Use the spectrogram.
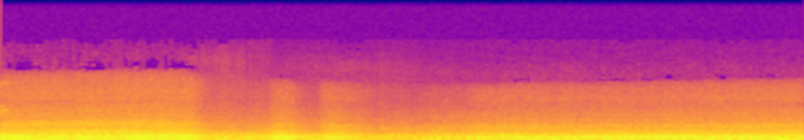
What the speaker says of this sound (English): I'll be quiet here for a little bit, let you listen to the cars even more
